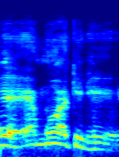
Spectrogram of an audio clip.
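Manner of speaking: laid-on New Yorker accent. Showing the others what a New York accent sounds like, New York accent. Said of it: "it was going to be like a like a New Yorker accent".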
